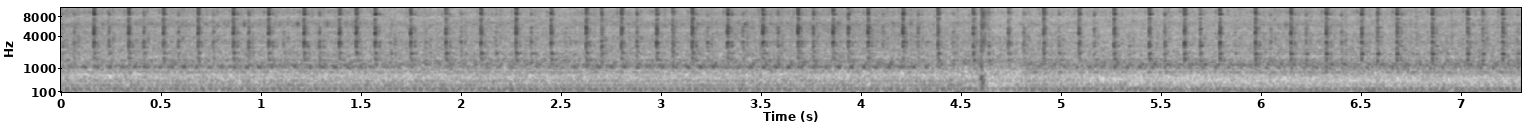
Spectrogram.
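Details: 1999 Honda Accord at idle with a rough, rasping rattle repeating about three times a second over the engine hum; grinding noise with no clear source.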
